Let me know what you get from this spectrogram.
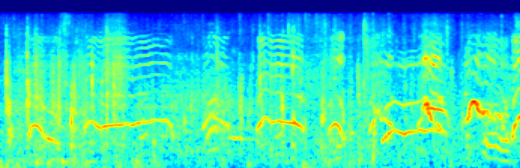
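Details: Husky puppies in Lapland, a chorus of high, wavering whines and yelps rising and falling in overlapping strands, several pups calling at once with squeaky upper notes.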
